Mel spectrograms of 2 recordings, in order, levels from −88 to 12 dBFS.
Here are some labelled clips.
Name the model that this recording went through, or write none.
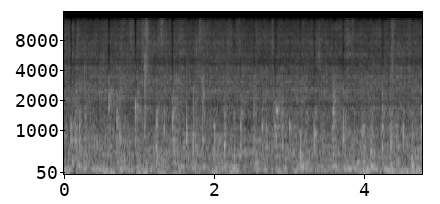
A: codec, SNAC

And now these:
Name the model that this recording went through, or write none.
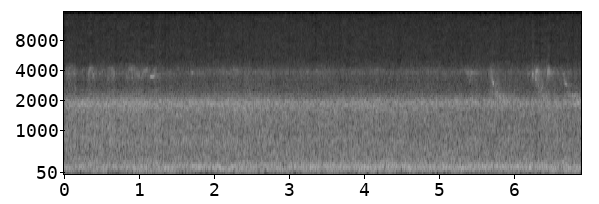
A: autoencoder, DAC-VAE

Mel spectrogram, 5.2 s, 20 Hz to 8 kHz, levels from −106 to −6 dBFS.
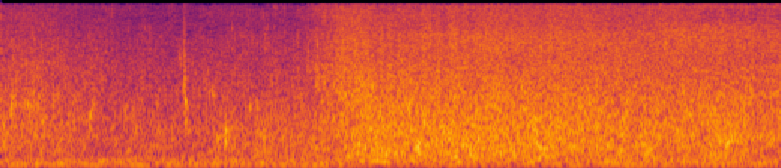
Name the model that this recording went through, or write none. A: none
